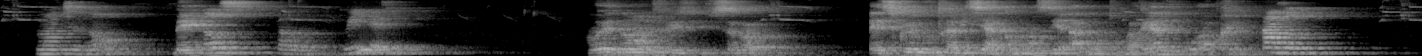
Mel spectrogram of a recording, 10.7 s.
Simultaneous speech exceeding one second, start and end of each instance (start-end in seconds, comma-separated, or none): none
